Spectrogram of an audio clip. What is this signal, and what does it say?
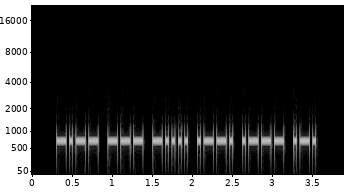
Morse code, heard as a keyed tone, about 30 wpm, 700 Hz. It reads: YO6PJR
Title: DXCC-100 Call Signs - 6 Characters - 30wpm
